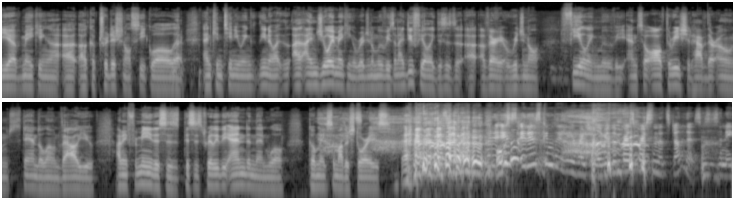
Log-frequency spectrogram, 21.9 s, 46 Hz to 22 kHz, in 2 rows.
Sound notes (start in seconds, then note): 16.6 laughter; 16.8 whispers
